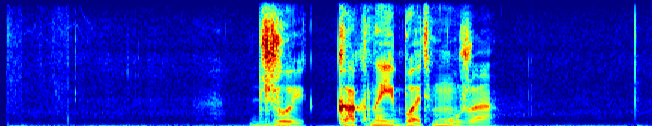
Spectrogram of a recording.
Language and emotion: Russian, angry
